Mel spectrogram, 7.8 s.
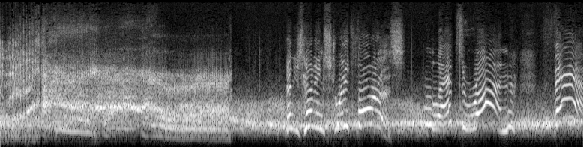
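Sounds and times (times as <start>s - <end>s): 
bear growling: 0.0s - 3.2s
speech: 4.0s - 7.6s.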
